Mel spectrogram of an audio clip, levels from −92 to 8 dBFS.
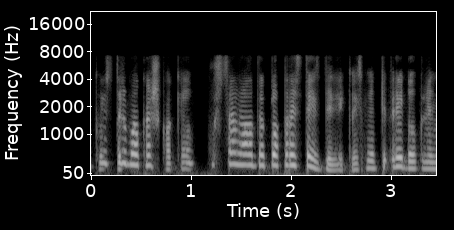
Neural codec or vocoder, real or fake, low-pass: codec, 16 kHz, 1 kbps, FreqCodec, smaller model; fake; 7.2 kHz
